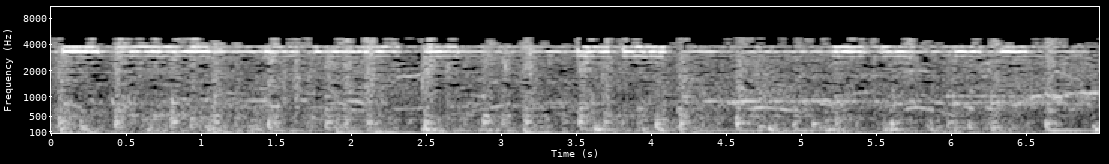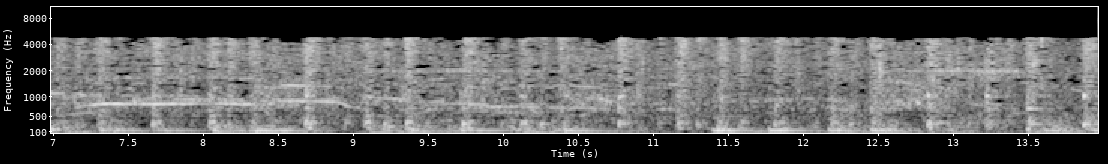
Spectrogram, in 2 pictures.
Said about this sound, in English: Down at the beginning of Park Avenue, 16th Street, at the Union Square, boisterous crowd, saying they're marching to the garden. This ought to be interesting.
